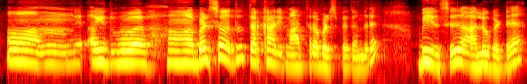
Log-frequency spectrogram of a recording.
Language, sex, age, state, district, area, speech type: Kannada, female, 60+, Karnataka, Bangalore Urban, urban, spontaneous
